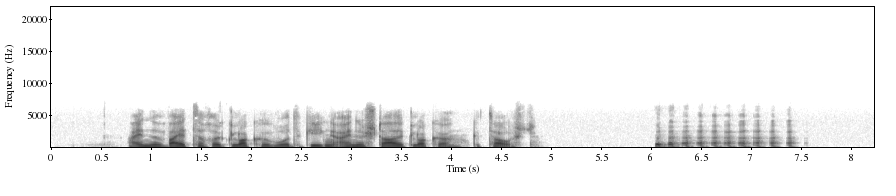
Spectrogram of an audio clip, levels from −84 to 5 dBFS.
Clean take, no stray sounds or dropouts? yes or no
no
